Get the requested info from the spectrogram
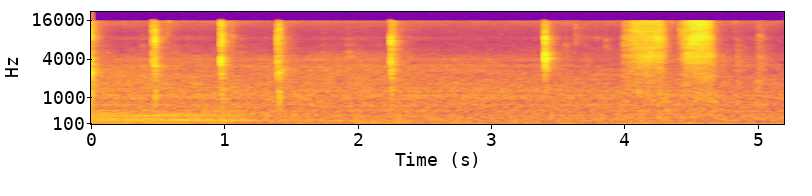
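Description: Wet mouth clicks and lip smacks of a man chewing soft braised pork fat, following a hummed 'mmm' that stops about a second in. Near the end come two short sucking sounds as he sucks his fingers.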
